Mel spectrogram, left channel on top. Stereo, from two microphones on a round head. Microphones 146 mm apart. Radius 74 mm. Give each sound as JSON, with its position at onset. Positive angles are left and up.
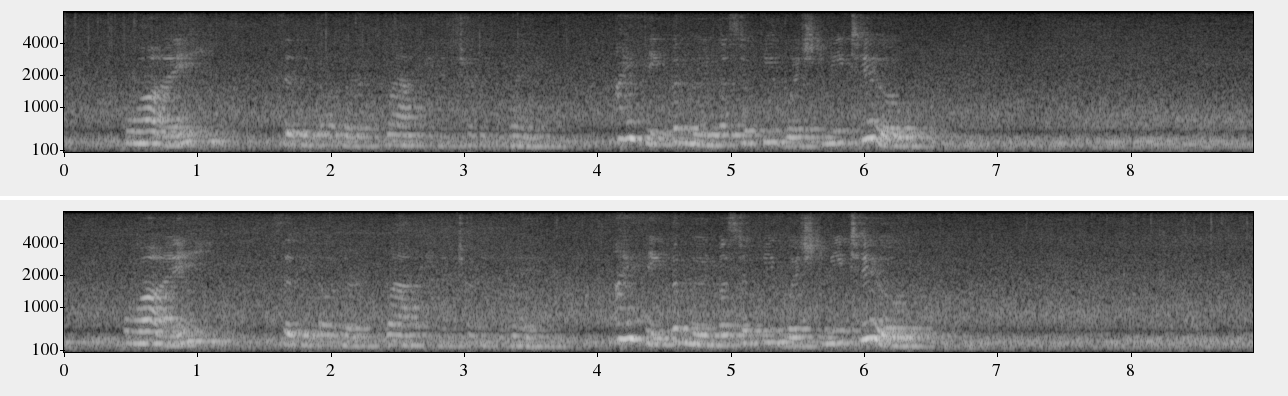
{"t": 0.4, "sound": "a woman speaking", "side_deg": -75, "distance_m": 3.0}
